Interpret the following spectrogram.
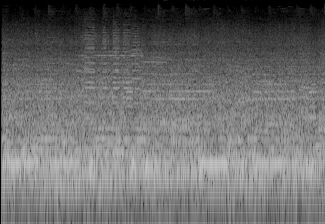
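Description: Traffic-jam ambience: steady road noise of cars, with music playing under it. A brief higher-pitched tone comes in about two seconds in.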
